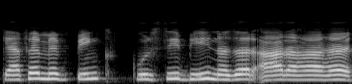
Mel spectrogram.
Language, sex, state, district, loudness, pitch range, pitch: Hindi, female, Jharkhand, Palamu, -15 LUFS, 220-255 Hz, 235 Hz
